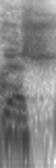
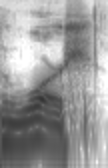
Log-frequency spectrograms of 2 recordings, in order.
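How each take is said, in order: First: The word is said in a standard accent. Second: The word is said in a strong Midwestern accent.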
